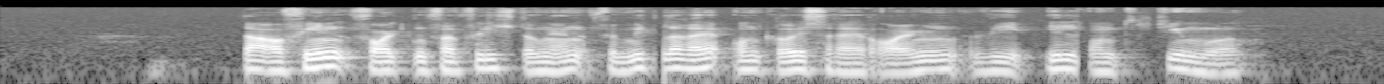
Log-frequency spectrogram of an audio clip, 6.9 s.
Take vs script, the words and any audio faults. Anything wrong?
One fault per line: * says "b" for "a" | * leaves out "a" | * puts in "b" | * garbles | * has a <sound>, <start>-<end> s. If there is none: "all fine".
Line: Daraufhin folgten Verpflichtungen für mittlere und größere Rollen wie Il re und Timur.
* has a dropout, 3.3-3.3 s
* leaves out "re"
